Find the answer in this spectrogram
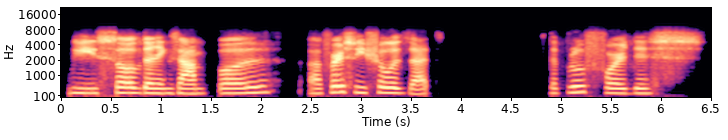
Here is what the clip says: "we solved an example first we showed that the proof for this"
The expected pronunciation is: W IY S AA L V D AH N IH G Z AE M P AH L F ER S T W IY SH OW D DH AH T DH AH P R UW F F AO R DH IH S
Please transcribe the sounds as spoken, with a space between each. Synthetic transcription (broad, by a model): W IY S AA L V D AH N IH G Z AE M P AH L F ER S T W IY SH OW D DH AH T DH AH P R UW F F AO R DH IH S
